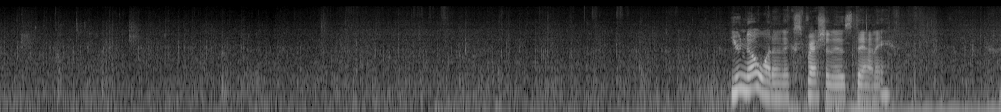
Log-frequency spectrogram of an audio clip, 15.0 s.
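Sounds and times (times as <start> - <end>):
light drips: 0.0 - 11.0
rain hiss: 0.0 - 15.0
low steady rumble: 10.4 - 15.0.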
